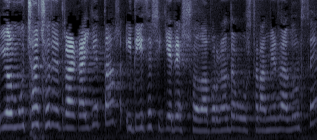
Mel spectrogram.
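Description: A woman speaks at a high pitch with lively intonation. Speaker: podcast host. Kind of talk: casual chat.

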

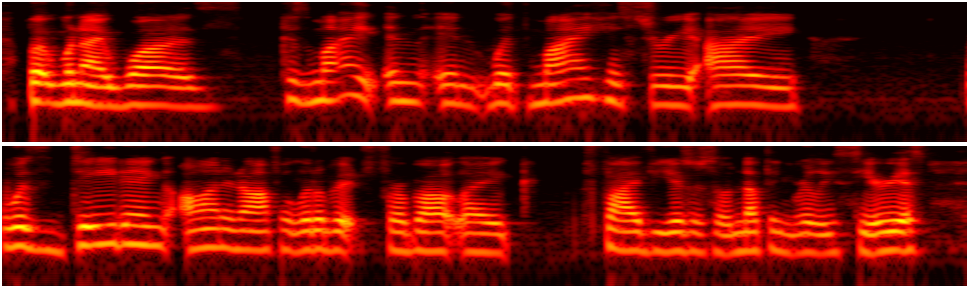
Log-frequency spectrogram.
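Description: In a Boston accent, a woman speaks at a moderate pace with a fairly low pitch and fairly even intonation. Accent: Boston accent, living in Texas. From Boston, US. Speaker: podcast host. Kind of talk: casual interview chat.

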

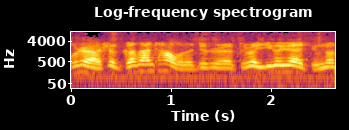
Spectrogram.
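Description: A man speaks at a very fast pace. His pitch is fairly high, with ordinary variation. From rural China. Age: 20s. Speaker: caller, soldier. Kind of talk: call-in radio advice.

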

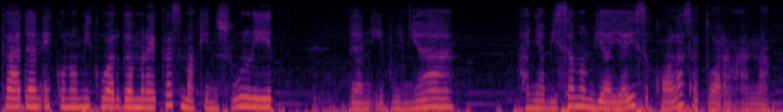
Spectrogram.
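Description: A woman speaks in a dramatic tone at a moderate pace. Noticeable background noise is present. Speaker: audiobook narrator. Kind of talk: audiobook narration of a fantasy novel. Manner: dramatic, suspenseful storytelling with shifting character voices.

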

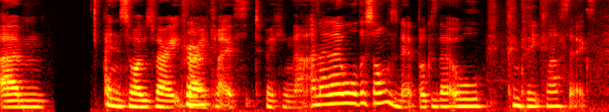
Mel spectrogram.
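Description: A woman speaks at a fairly quick pace with a somewhat breathy voice. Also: medium pitch for a woman. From northern England, Northumberland coast. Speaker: theatre producer. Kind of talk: casual chat. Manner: animated.

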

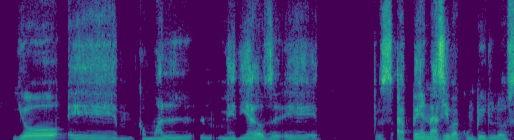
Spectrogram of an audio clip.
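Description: This man has a dark, mellow tone at medium pitch. He speaks fairly slowly, with ordinary pitch variation. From central Mexico, Texcoco area. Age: 20s. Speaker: content creator and radio host. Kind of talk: casual interview.

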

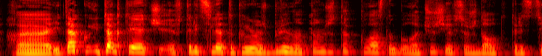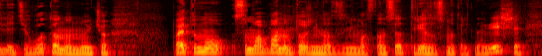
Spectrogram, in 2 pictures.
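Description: A man with a normal speaking voice, fairly high in pitch, at a fairly quick pace with ordinary pitch variation, on a very clean recording with a silent background. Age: 30s. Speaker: athlete. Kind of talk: casual chat. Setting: home interview.

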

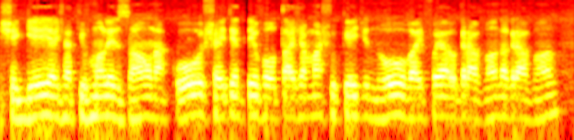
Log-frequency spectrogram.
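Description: A man speaks at a moderate pace in a medium pitch. He hardly pauses. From Brazil, Ceará. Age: 30s. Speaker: professional footballer. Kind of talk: interview. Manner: halting.

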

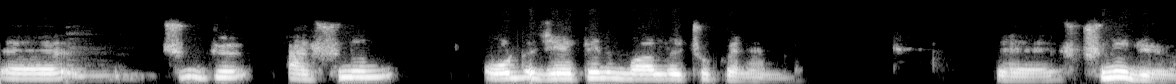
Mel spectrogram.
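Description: A man speaks in a dark, mellow tone, recorded with a dry, close sound and no echo. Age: 30s. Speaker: podcast co-host. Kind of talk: casual political chat.

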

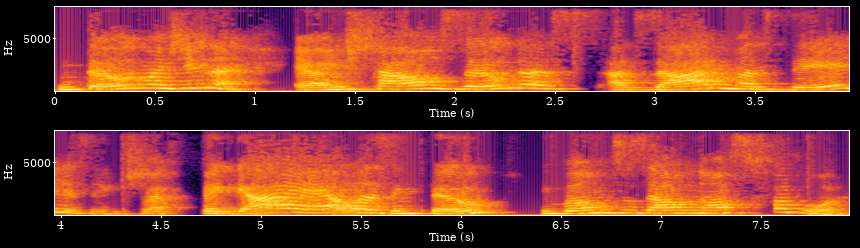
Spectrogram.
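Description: A woman's high voice with lively intonation at a fairly slow pace, amid noticeable background noise and audible room echo. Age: 20s. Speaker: beauty pageant queen and systems analyst. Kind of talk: casual interview.

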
